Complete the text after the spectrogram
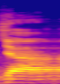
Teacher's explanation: dari J ujung lidah kalau Arab kan bukan dari ujung lidah huruf Jim itu di tengah lidah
